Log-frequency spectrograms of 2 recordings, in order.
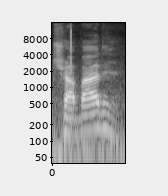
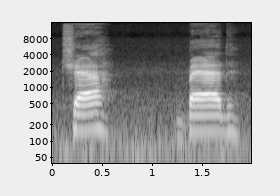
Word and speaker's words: Chabad: who have heard of Chabad House it's spelled CH a BA D and you actually have to give that CH sound Chabad so it's not really Shabbat and it's not how bad but how about like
